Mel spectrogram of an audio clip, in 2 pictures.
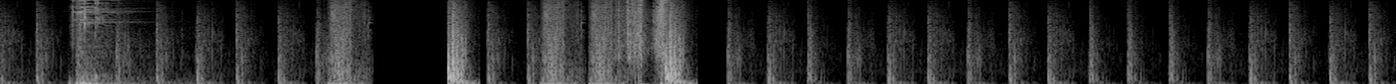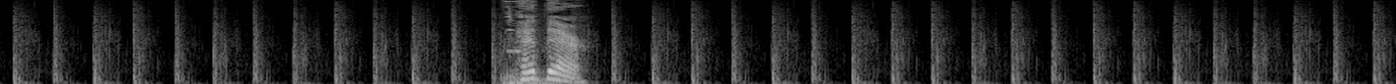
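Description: Footsteps patter quickly and evenly on grass.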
